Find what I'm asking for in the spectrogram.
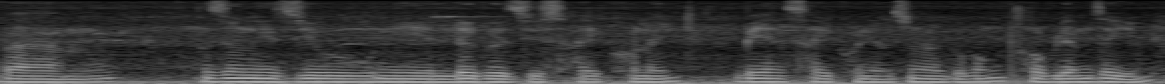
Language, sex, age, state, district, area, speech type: Bodo, male, 30-45, Assam, Baksa, urban, spontaneous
